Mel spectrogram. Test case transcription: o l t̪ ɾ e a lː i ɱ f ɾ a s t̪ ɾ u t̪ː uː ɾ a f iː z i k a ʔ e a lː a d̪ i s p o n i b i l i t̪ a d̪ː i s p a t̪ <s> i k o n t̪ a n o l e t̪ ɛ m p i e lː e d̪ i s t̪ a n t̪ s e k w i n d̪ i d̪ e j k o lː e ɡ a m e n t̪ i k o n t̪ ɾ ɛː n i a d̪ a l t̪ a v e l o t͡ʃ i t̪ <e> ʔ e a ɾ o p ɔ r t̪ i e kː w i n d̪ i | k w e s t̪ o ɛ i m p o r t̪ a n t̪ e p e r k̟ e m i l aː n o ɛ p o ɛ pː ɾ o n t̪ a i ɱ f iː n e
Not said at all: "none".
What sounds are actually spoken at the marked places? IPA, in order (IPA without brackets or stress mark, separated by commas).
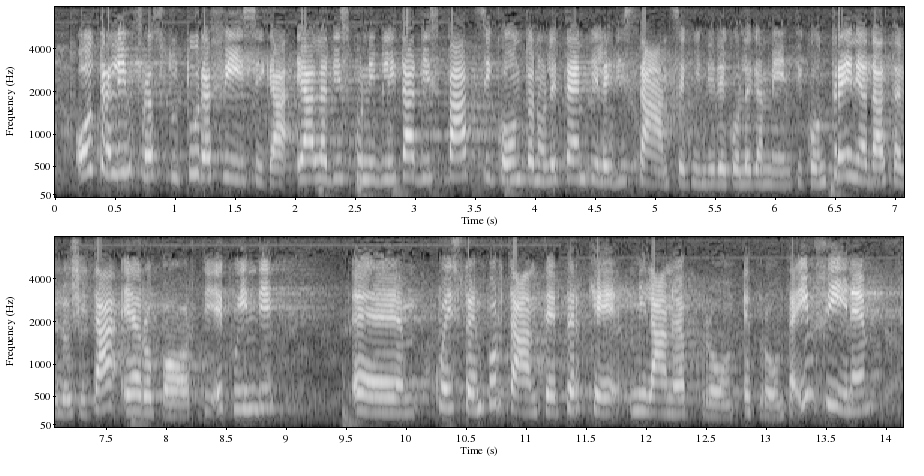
sː, a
